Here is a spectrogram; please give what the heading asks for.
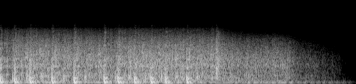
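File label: gun 50cal distant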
